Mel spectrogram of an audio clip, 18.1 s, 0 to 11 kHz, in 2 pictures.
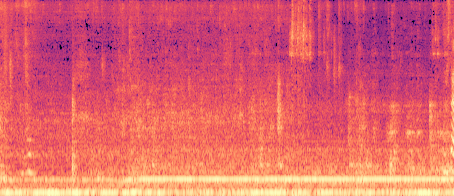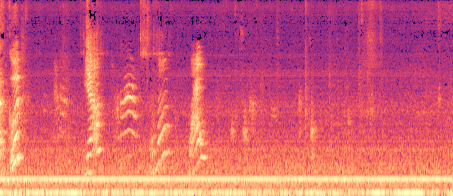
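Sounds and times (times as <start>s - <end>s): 
steady low electrical hum: 0.0s - 18.1s
cat meowing: 10.2s - 10.5s, 11.4s - 11.9s.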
